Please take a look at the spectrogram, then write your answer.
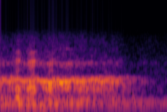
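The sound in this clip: Tires skid in city traffic on Christmas Eve, a sustained screech over the low drone of car engines. The noise stays loud, then eases slightly toward the end.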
